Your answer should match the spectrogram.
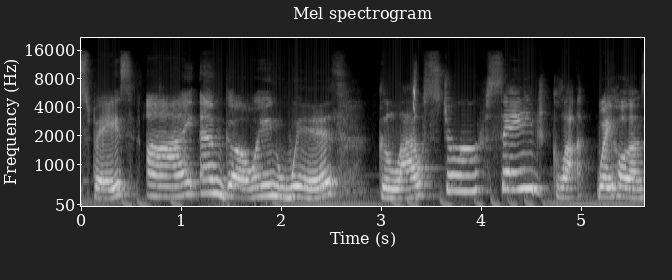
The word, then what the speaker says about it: Gloucester: I am going with Gloucester Sage Glock wait hold on somebody said that I pronounced it wrong Gloucester Gloster Sage that's probably not right that's probably not how you say it but it is such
